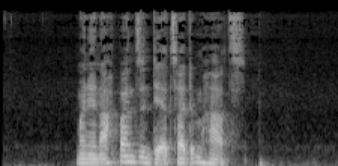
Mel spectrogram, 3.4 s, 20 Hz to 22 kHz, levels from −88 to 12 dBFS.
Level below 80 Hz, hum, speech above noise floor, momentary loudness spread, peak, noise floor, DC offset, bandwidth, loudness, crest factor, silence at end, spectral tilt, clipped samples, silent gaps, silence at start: -42 dBFS; none; 34 dB; 8 LU; 0 dBFS; -48 dBFS; under 0.1%; 17 kHz; -15 LUFS; 16 dB; 0.7 s; -5.5 dB/octave; under 0.1%; none; 0.75 s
